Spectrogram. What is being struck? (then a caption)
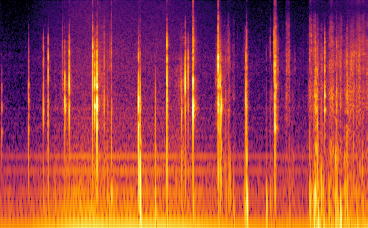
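Thin cardboard box. A small, hollow, thin cardboard box printed in red and white is held close to the microphone and crinkled, squeezed and scratched with fingertips and short nails. Sharp, dry crackles and scratchy ticks with bright, crisp edges pop out irregularly over a faint, steady low hum. Each snap dies almost instantly, and a denser flurry of scratching closes the clip.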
